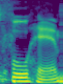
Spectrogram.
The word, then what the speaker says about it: Fulham: For I'll pronounce the whole word, mate. It's Fulham.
